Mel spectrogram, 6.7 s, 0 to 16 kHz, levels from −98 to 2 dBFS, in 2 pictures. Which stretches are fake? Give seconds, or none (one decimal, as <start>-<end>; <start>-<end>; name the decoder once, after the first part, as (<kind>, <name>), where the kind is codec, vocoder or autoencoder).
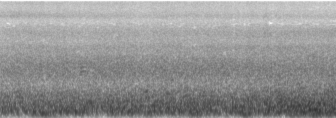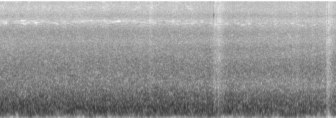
2.8-5.9 (vocoder, BigVGAN v2)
